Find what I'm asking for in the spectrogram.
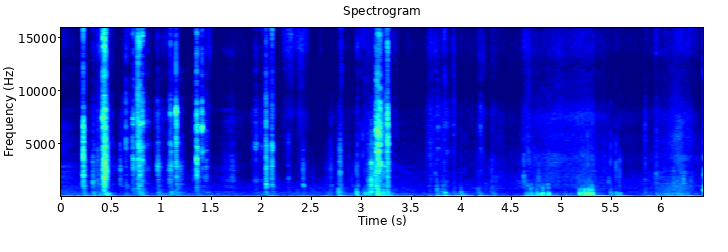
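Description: Keys jangling and clinking in a Ford ignition while it is turned, several sharp metallic rattles close by, in irregular bursts that come and go, with no talking.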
